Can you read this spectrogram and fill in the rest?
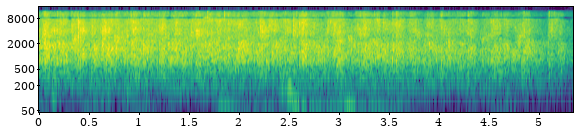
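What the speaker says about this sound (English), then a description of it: "One more round of applause." Dense, steady applause from a crowd at a Citizen Preparedness Corps training event in Oneida, where Governor Cuomo speaks, holds loud and continuous throughout and eases slightly toward the end.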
